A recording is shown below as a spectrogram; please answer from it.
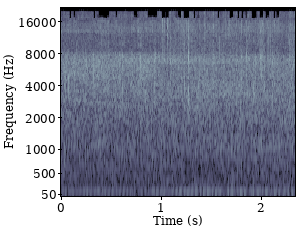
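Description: Rain falls steadily at a market while shoppers shelter from it: a dense, even patter on surfaces with a low background hum, continuous and fairly close for the whole stretch, with no voices.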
